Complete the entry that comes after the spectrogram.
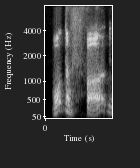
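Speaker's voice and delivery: loud, high disbelieving exclamation; retold shock. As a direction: blurt it out like you can't believe your eyes. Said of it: "we went".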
